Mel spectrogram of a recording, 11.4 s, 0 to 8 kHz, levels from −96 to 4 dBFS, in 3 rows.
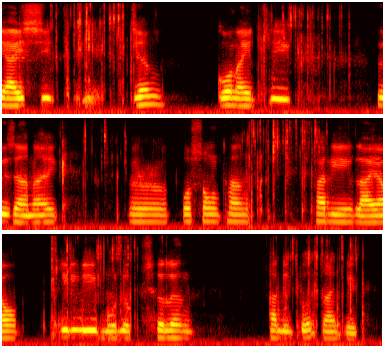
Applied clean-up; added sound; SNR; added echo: neural diffusion model UNIVERSE++.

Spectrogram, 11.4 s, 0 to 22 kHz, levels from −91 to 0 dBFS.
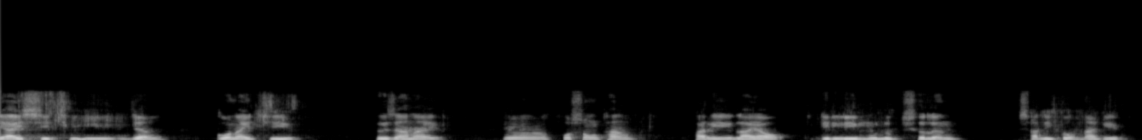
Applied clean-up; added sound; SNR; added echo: neural mask model DeepFilterNet 3.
